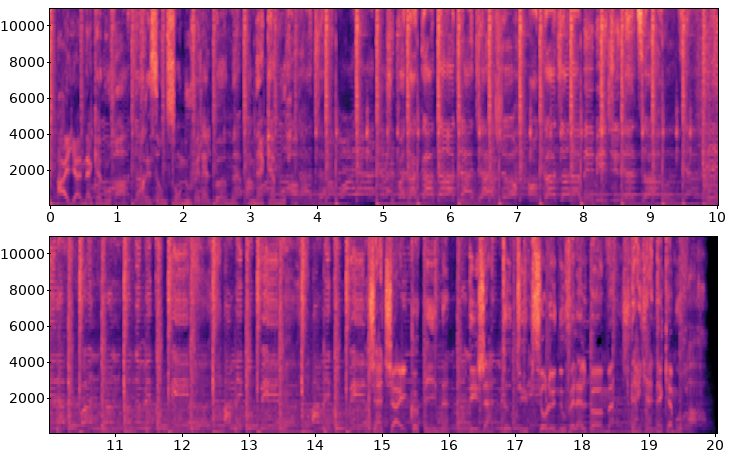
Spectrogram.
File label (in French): enthousiaste, Voix off disque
